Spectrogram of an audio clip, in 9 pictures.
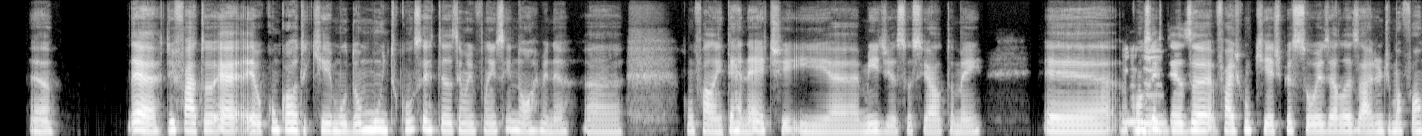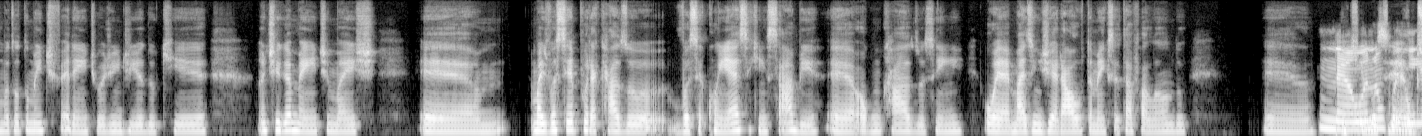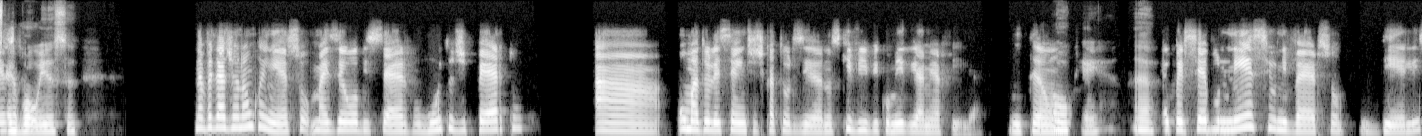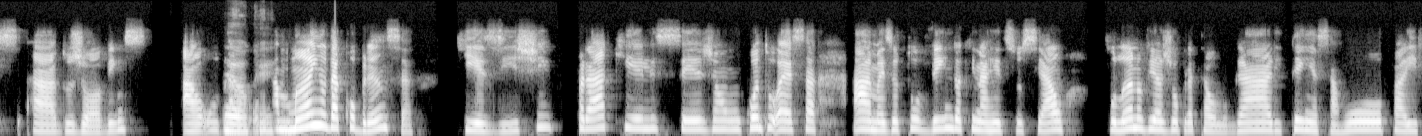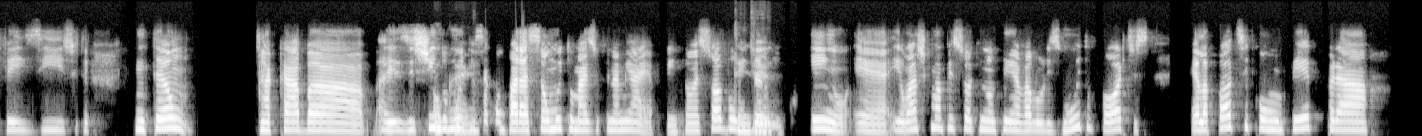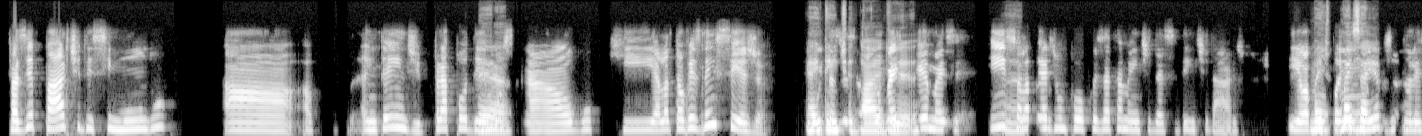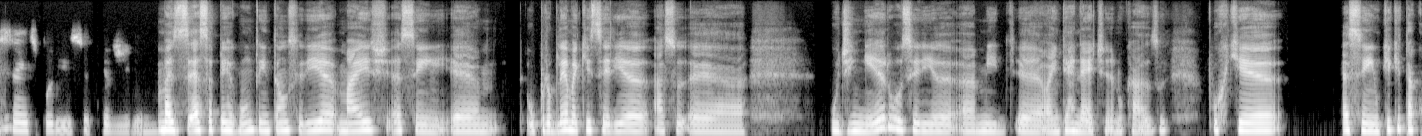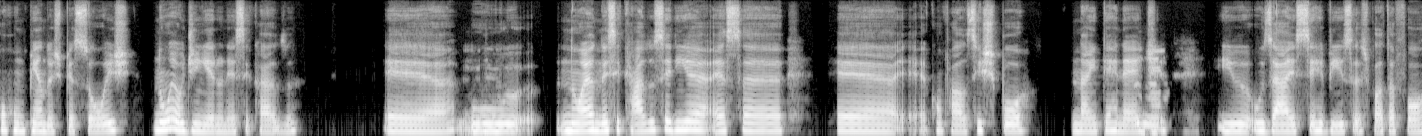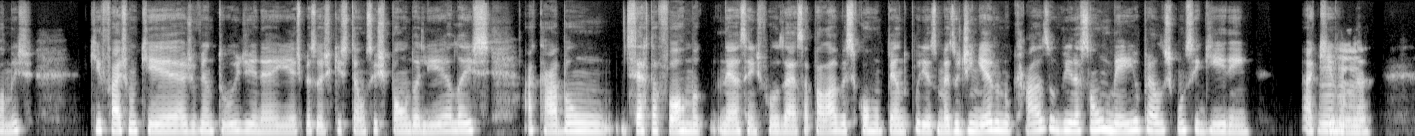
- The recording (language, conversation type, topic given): Portuguese, unstructured, Você acha que o dinheiro pode corromper as pessoas?
- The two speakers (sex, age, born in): female, 30-34, Brazil; female, 40-44, Brazil
- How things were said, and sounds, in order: other background noise; tapping; unintelligible speech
